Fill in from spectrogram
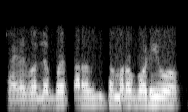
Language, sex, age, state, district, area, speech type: Odia, male, 30-45, Odisha, Sambalpur, rural, conversation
